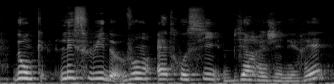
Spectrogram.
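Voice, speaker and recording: There is noticeable background noise and audible room echo as a woman speaks at a fairly high pitch. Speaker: nutrition and weight-loss coach. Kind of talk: online course explainer video.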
